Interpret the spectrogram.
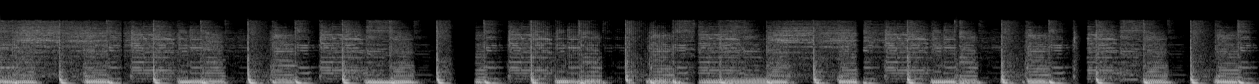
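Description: At 1.21 s comes the first short concealed packet loss: about 20 ms failed to arrive, and the decoder extended the preceding sound to cover it. It is a brief smear or wobble. On a spectrogram, the harmonics or noise just before the gap stretch forward slightly, with a soft seam where the real audio resumes.

From 4.51 to 4.77 s there is a long network dropout of roughly a quarter second. The sound continues as a fading buzz or hiss, then goes silent for about 150 ms before the audio returns further on, most likely because packets stopped arriving for that stretch. The waveform shows a decaying tail followed by a flat section, and the spectrogram goes blank there.

Between 5.30 and 6.81 s, overlap-add ripple causes the level to pump about 50 times a second, by about 11 dB. Frames were windowed and recombined with overlaps that do not sum evenly, so this comes across as a fast, robotic flutter. 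The waveform envelope shows regular scallops, and the spectrogram shows vertical banding.

Further short concealed losses, each about 40 ms, occur at 6.95 s and 9.55 s. Both are filled by continuing the previous sound and leave the same brief smear.

Bursts of packet loss occur at 8.56–8.65 s (about 80 ms) and 10.75–10.89 s (about 120 ms, ending in a tiny silence). At each, the last sound holds as a buzz or hiss that fades before the audio jumps ahead. On a spectrogram, each burst appears as a smeared, decaying patch with a discontinuity where the audio resumes.

Throughout the clip, the content stays band-limited to about 8 kHz, consistent with the call codec on this path.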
